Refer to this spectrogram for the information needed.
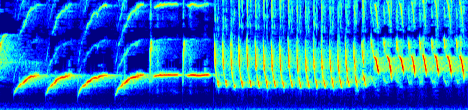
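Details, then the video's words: Canaries singing as a lure for young canaries: four rising whistled notes, then a quick pulsed trill that speeds up into high rolling notes. "Kompilasi DUO GACOR, cocok untuk pancingan kenari biar gacor, masteran kenari paud"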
